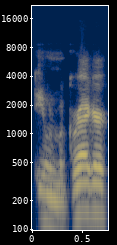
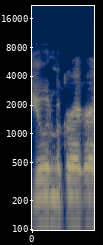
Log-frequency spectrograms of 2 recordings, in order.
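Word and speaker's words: Ewan McGregor: then you had uh Ian McGregor I think Yan McGregor I think is correct pronunciation um but if we're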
